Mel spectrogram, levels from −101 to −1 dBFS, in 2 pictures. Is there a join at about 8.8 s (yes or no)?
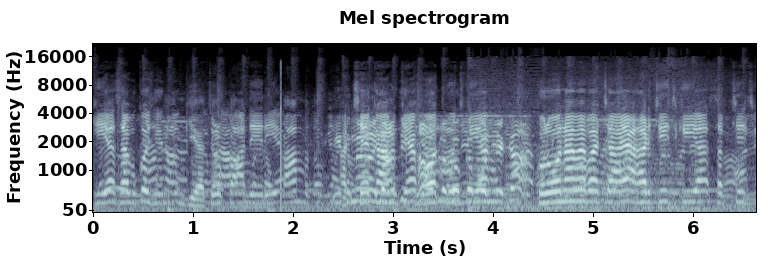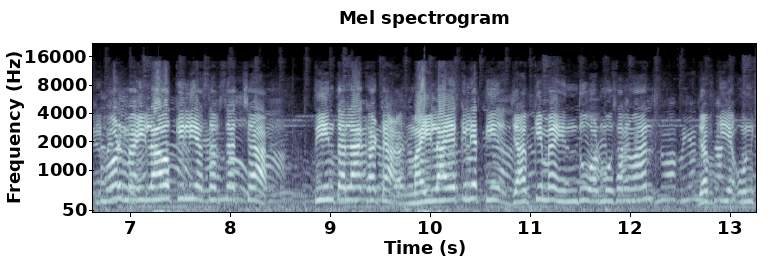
no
